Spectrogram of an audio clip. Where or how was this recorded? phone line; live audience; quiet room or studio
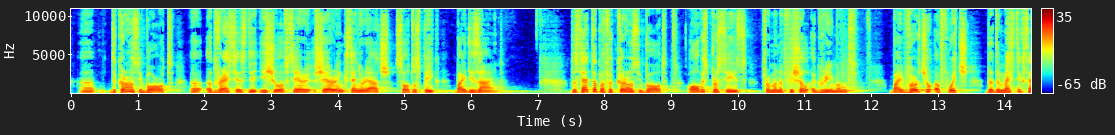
live audience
